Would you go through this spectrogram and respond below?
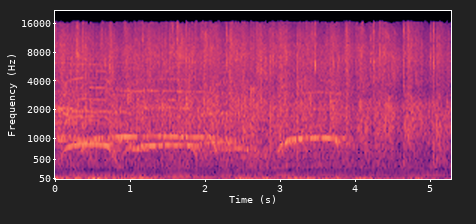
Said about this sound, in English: Give God a hand clap for the man of God, a man of integrity.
